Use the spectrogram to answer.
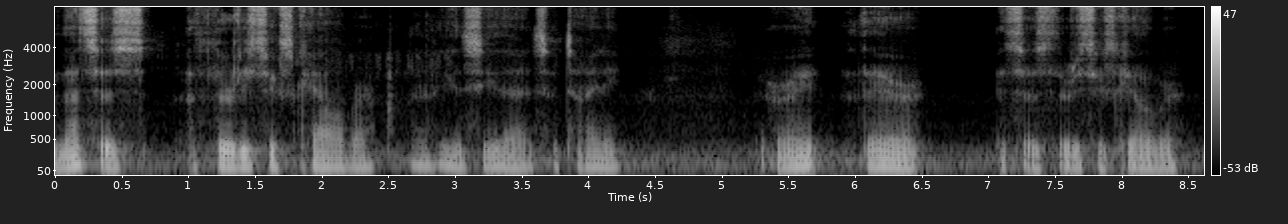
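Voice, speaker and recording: Pausing long and often at a moderate pace, a man talks in a dark, mellow tone with vocal fry. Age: 60s. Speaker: gun collector. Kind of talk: tutorial. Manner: halting, many fillers; casual.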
